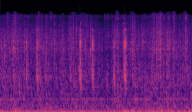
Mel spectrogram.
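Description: Ponsse Scorpion King forest harvester on the move, its diesel engine and drive giving a loud steady low drone with light rattles, heard from inside the cab.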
